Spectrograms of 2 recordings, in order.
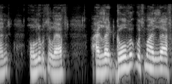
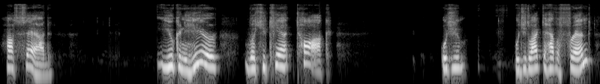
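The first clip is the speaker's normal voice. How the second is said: put-on kindly, gentle, friendly six-year-old's voice; 3 semitones higher than usual. Retelling what he said at six years old, in a soft, friendly voice. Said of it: "in a soft, friendly voice, like a six year old would talk".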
